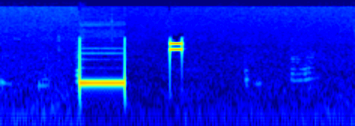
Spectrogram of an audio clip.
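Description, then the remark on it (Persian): A phone line on a radio call-in show, after the listener's call drops, sounds a short, steady tone burst, followed moments later by a brief higher beep, clear against faint line hiss with no voices. “بله، شنونده ما قطع شد.”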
